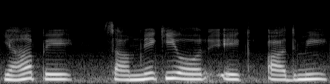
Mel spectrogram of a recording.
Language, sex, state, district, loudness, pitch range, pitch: Hindi, male, Rajasthan, Jaipur, -11 LUFS, 220-245 Hz, 235 Hz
